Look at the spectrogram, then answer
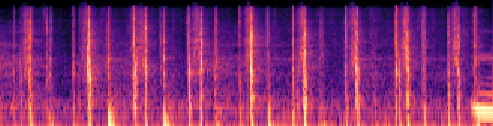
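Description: Playing cards dealt out one by one into a pile for a card trick, a quick run of crisp flicks and soft slaps, close and moderately loud, with no talking.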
